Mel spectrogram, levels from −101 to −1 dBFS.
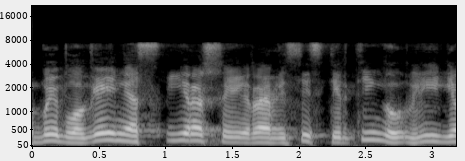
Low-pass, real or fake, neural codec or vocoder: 7.2 kHz; fake; codec, 16 kHz, 2 kbps, FreqCodec, larger model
